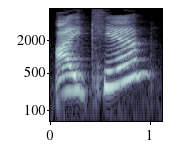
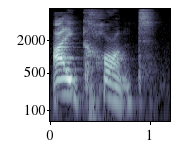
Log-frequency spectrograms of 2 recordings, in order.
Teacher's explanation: la positiva es can, con la A frontal, y la negativa es can't, con la A trasera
